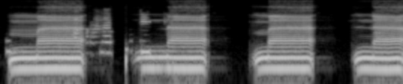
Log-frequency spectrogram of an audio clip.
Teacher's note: makhraj yang keluar dari rongga hidung hurufnya nun dan mim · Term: alkhaisyum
